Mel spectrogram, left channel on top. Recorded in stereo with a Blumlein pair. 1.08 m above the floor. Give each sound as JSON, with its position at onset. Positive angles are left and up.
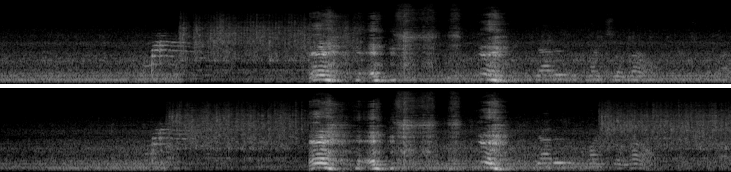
{"t": 1.4, "sound": "a cat meowing", "azimuth_deg": 60, "distance_m": 1.0}
{"t": 3.1, "sound": "crying", "azimuth_deg": -15, "distance_m": 0.7}
{"t": 5.4, "sound": "a man speaking", "azimuth_deg": 5, "distance_m": 0.9}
